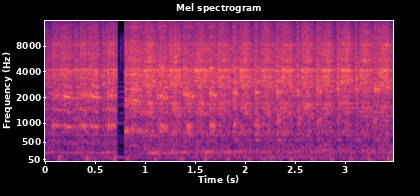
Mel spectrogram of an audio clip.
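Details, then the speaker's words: Mazda one-rotor rotary car after shifter repair and tuning changes, which stalls at the same point every time: the starter spins the engine in a fast, even whirr with a brief dropout and no firing. Cranks but won't start. "so for some context it is stalled right here every time and then not started every time"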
